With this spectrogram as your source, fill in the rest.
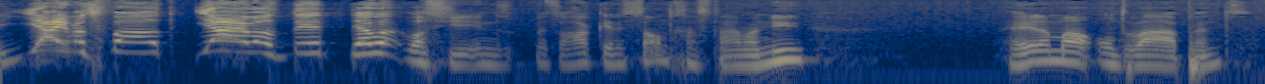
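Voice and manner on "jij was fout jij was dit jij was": high, pointed accusing voice; mock accusation. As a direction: jab the blame at him. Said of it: "als ik er tegenin was gegaan".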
